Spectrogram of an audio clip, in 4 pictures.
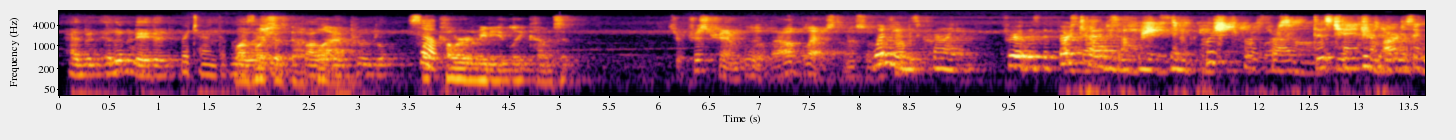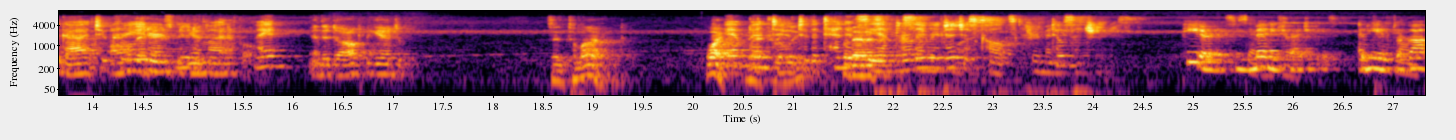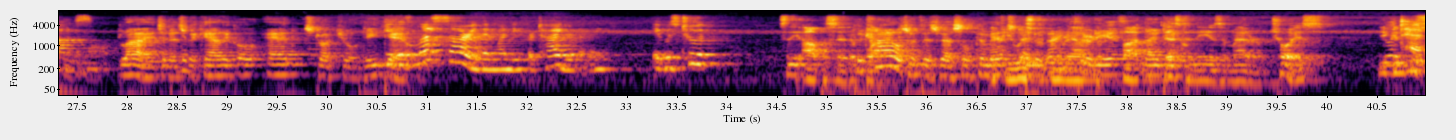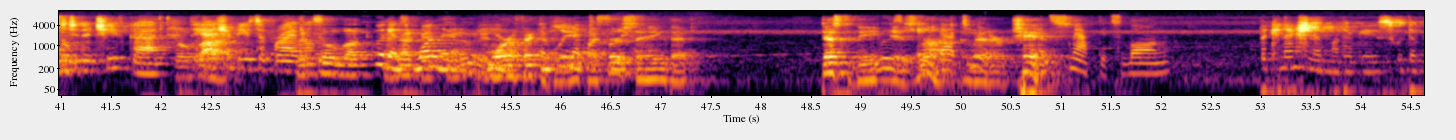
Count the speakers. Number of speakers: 8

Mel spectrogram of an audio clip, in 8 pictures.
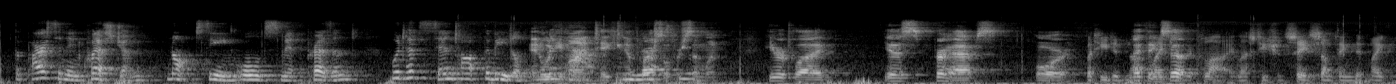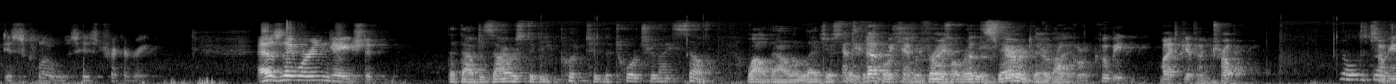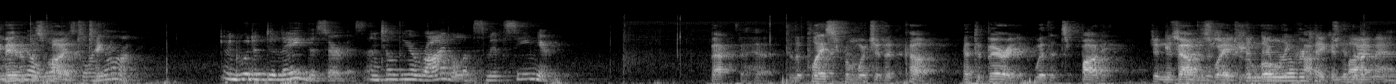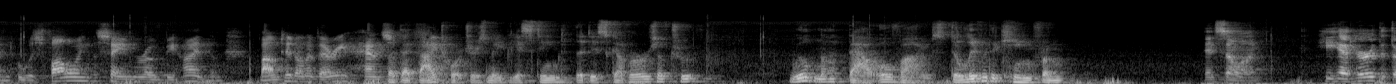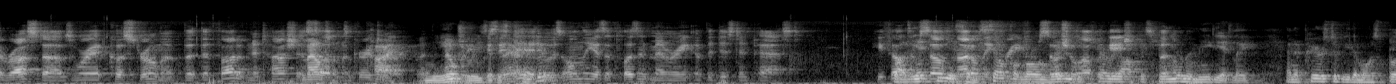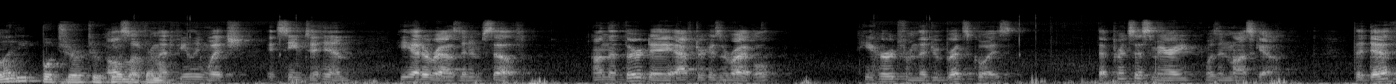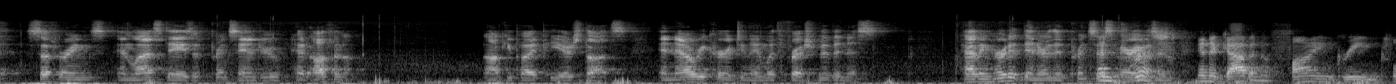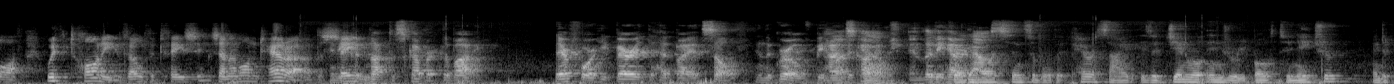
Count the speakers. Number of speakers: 5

